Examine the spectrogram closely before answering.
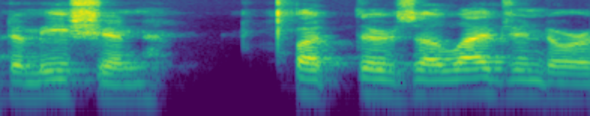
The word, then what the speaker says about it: Domitian: And so the legend is, there's a legend that the Emperor Domitian, Domitian, I pronounce that Domitian, but there's a legend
